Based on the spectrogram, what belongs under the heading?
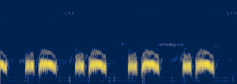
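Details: Spotted dove used to lure birds into traps. It gives four regular pairs of soft, low coos, a quick note then a longer falling one, separated by short pauses, with a faint thin whistle in the background.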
